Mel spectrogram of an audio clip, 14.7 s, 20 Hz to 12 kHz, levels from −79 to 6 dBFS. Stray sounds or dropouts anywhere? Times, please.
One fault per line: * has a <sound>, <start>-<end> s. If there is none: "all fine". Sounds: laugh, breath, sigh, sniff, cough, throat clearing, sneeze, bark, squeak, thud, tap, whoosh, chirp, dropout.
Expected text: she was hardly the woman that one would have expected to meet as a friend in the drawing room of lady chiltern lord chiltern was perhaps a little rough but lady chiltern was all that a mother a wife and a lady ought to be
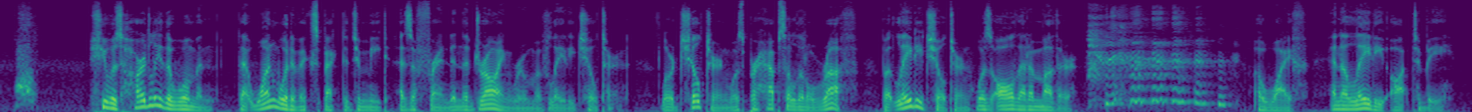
* has a bark, 0.1-0.4 s
* has a laugh, 10.9-12.4 s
